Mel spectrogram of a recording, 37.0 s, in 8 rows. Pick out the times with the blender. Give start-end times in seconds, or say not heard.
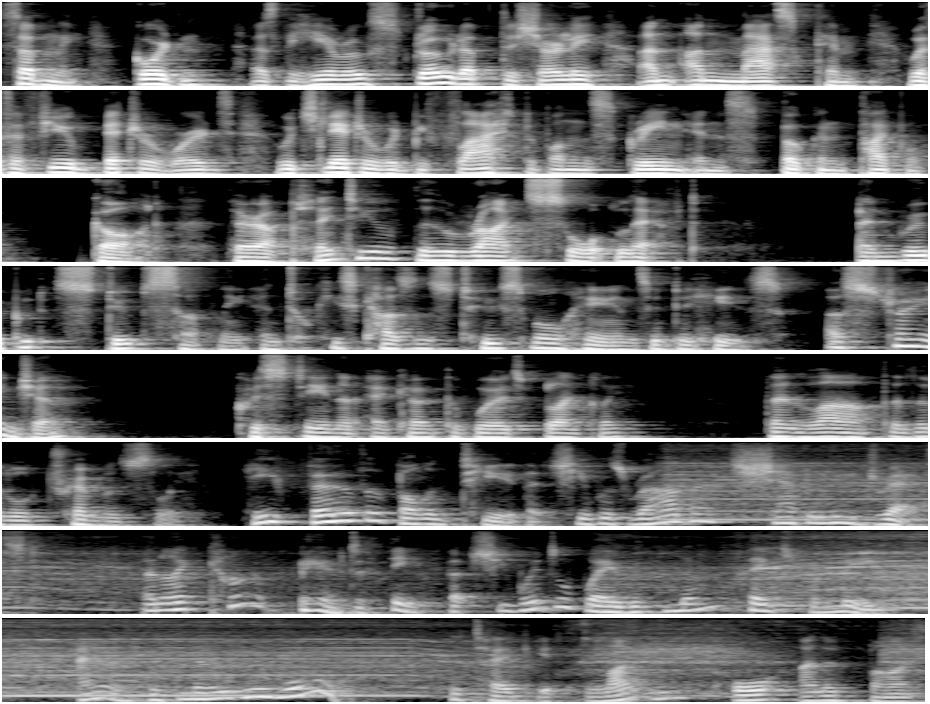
26.4-36.9.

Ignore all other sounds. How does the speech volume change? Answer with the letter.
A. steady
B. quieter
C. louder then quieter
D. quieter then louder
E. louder
B.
